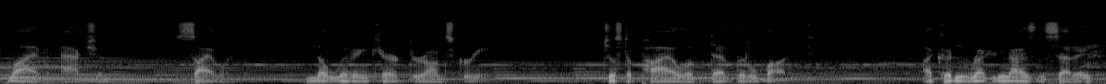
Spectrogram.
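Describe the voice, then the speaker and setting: A man with a very deep, gravelly voice reads a horror story aloud in a grave, hushed manner. Music plays clearly behind him, and the recording sounds dull and lo-fi. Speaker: narrator. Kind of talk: dramatic horror story reading. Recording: lo-fi with music underneath.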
